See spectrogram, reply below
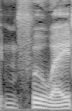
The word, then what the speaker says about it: Mfuwe: Unfortunately for them, the Mfuwe Lodge, I think I'm pronouncing that correctly, Mfuwe, it's M-F-U-W-E, Mfuwe Lodge in Zambia, was constructed along their migration route due to the mangoes.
